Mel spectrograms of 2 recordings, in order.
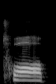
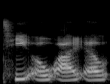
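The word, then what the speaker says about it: toile: But the proper pronunciation is twill like t w a h l not toil, not toily.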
